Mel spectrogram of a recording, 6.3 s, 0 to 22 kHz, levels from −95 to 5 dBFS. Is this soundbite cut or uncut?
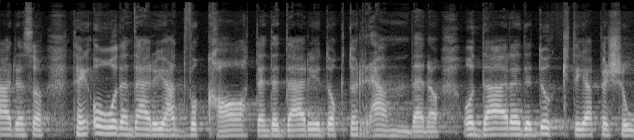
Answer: cut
